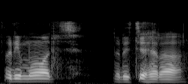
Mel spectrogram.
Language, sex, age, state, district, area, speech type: Santali, male, 30-45, West Bengal, Uttar Dinajpur, rural, spontaneous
